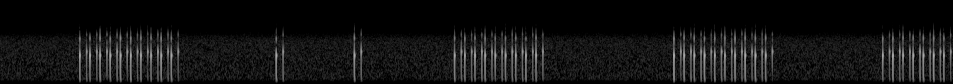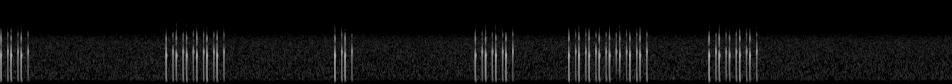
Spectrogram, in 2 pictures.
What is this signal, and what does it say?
Pulse dialling, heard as clicks on a phone line, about 10 pulses a second. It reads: 0 1 1 9 0 0 6 2 4 8 5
